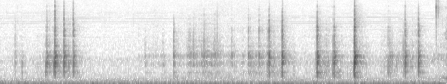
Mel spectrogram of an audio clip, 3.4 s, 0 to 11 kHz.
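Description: Long red nails tap rapidly on the top and label of a handheld gold Legend of Zelda NES cartridge, a hollow plastic shell with a ridged grip area. About a dozen quick, dry, hollow clicks land in an uneven rhythm, each with a bright edge and a tone near 840 Hz. The taps die away almost instantly over a soft, quiet background.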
